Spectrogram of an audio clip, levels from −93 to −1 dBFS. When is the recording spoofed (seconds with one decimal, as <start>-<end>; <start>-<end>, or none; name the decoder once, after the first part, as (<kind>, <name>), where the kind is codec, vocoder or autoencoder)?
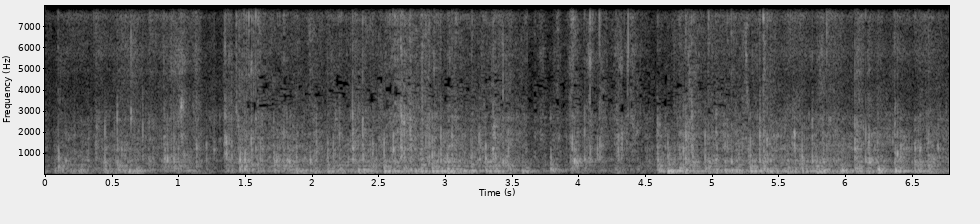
0.0-1.5 (codec, DAC); 5.4-6.8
